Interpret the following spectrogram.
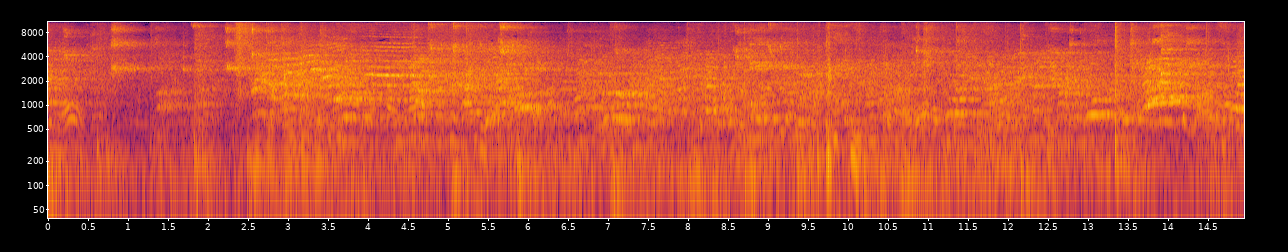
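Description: A basketball being dribbled and bouncing on a hardwood gym floor during play, a series of short knocks, under a steady mix of spectators' voices and shouts.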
